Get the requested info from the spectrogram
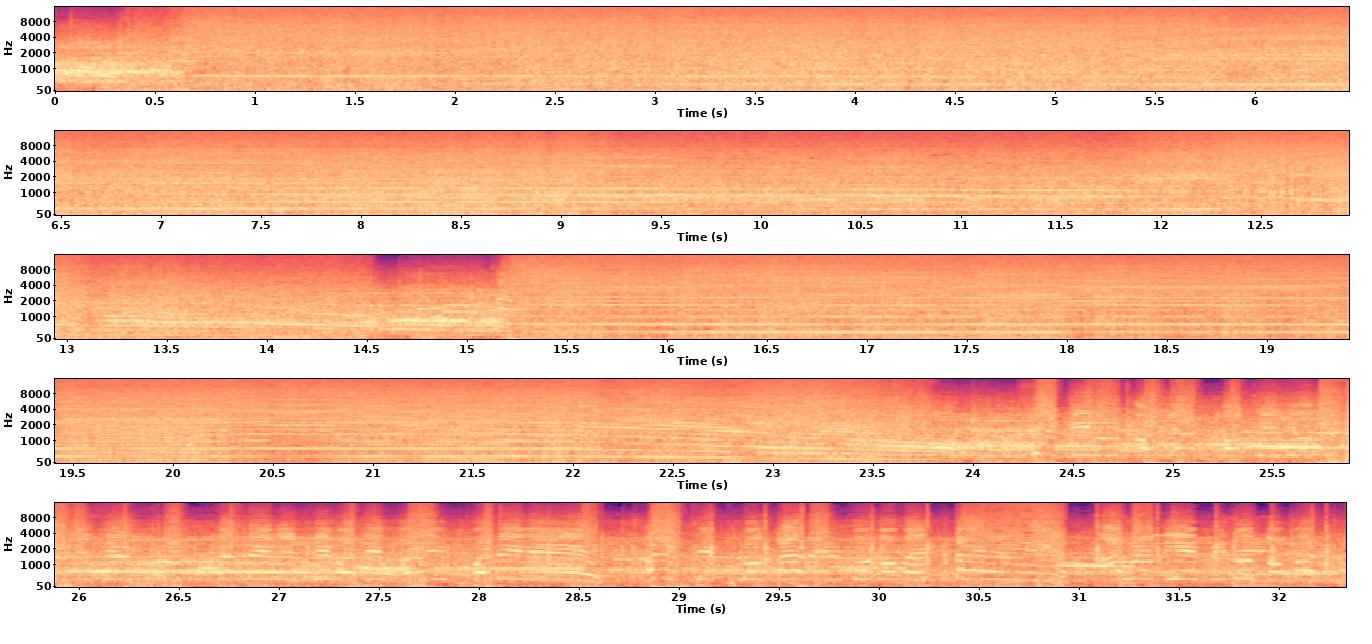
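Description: A radio football commentator's drawn-out goal cry of "gol" for a Colo Colo goal: two long held shouts of about ten seconds each, both at the same pitch, each sliding down at its end. Rapid excited shouting follows near the end, with crowd noise beneath.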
